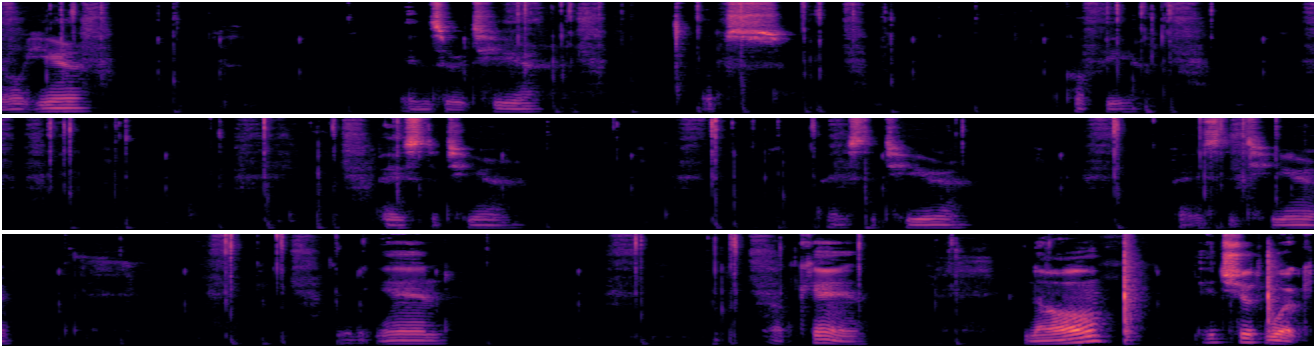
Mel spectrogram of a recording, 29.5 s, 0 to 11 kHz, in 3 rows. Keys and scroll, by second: 0.4 super+v, 1.3 super+space, 4.2 super+v, 4.7 super+space, 5.3 space, 6.0 super+z, 6.7 super+space, 7.2 space, 8.6 super+c, 10.8 super+space, 11.7 space, 12.2 super+v, 12.8 super+space, 13.3 space, 15.5 super+v, 16.3 super+space, 17.0 space, 18.8 super+v, 19.4 super+space, 20.1 space, 21.6 super+v, 22.2 super+space, 22.7 space, 25.0 super+v, 26.8 super+space, 27.7 space.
